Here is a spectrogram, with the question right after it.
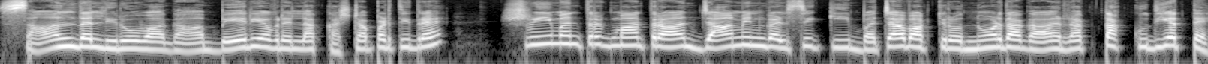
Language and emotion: Kannada, angry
